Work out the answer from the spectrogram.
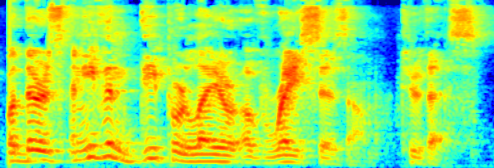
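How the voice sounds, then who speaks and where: A man's voice: medium pitch, a bit bright. A young man whose first language is Romanian, giving a blunt, earnest monologue to camera with some swearing for emphasis. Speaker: video essayist.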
